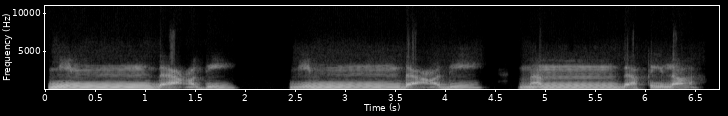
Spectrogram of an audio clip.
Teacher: जब भी नूने साकिन या तनवीन के बाद अगर हर्फ बा आ जाए तो वहां पे आप नून की आवाज को मीम की आवाज में बदलेंगे या पलटेंगे और फिर उसको अदा करेंगे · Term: इक़लाब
